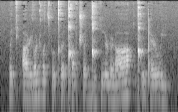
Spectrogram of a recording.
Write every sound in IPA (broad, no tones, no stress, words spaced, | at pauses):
ɵcpʼɑɭ jo ɖʱot͡sʼukʼɵ ǃʰɔvt͡ʃʼɵɡ͡ǃic ɲyɭɳoɳɑ | ǃʼipʼɛɭuj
